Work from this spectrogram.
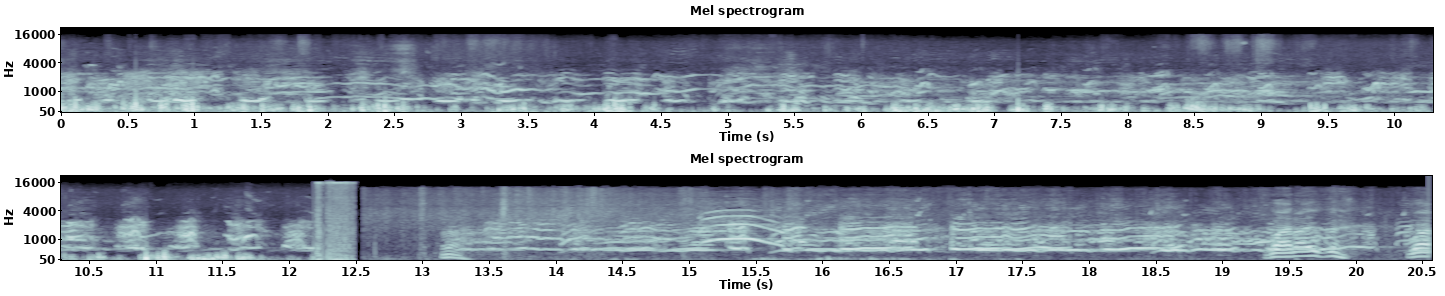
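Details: Six American Foxhounds trailing a deer: first a stretch of bays buried under loud thumping and rustling, then after a sharp break a clearer chorus of wavering overlapping howls from the pack.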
